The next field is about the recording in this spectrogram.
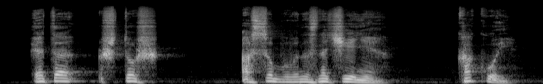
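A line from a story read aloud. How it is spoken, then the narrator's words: Quiet question. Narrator (Russian): я спросил тихо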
